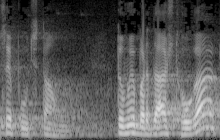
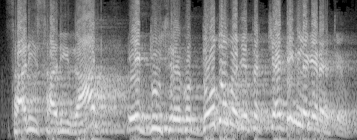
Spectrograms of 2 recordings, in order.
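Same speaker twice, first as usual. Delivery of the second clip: loud, raised-pitch teacher's telling-off; angry scolding; 5 semitones higher, 7 dB louder than usual. Acted. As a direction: lay into the class, loud and high. Teacher angrily scolds failed class. (गुस्से में ऊँची आवाज़ में डाँट)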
